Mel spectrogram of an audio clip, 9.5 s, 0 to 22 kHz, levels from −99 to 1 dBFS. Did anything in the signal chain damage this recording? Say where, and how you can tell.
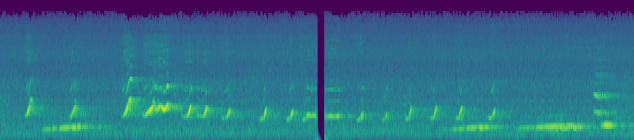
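Yes: intermittent contact in the analogue wiring at 4.72 to 4.90 s. A loose connection opens for 121 ms, cutting the audio with crackle at both edges.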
